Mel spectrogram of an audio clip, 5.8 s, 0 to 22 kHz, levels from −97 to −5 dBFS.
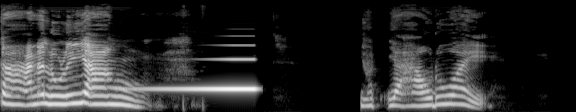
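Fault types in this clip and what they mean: Loudspeaker feedback squeal: from 1.17 to 2.63 s a single tone at 828 Hz rises out of the speech, swelling over roughly a second until it sits about 10 dB above the talker. A microphone is picking up the loudspeaker it drives, and at 828 Hz the round-trip gain exceeds one, so each pass through the loop makes that frequency louder. It keeps building on itself, leaving a narrow, piercing whistle over the speech.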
